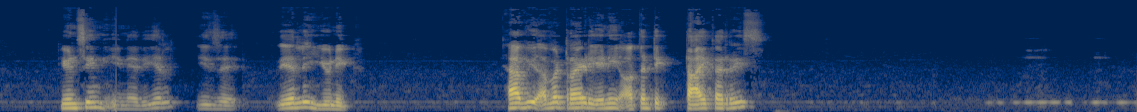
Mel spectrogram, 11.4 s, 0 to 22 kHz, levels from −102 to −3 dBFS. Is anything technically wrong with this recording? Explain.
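Yes. From 1.17 s to 2.43 s there is a sudden gain jump: the speech and the background noise under it drop together by about 10 dB, then return at 2.43 s. The change is instantaneous, likely from a gain setting applied in one step without a ramp. Unlike a fade or compressor pumping, where the level glides, the shift happens between adjacent samples, and the noise floor moves in lockstep with the speech.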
